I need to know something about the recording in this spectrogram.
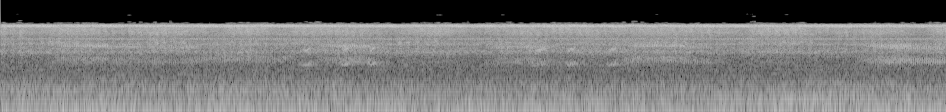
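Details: Cicadas at dusk on a summer night in Georgia, USA, males calling for females: a steady shrill high drone over which softer mid-pitched rasping calls from other night callers rise and fade repeatedly.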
